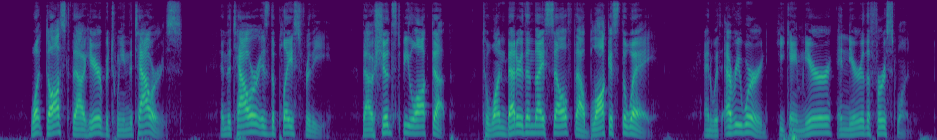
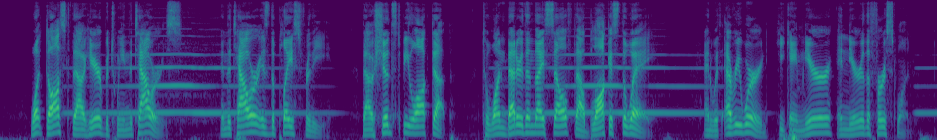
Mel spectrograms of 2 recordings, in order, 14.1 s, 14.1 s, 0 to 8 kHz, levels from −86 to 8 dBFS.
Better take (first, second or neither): first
